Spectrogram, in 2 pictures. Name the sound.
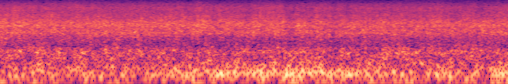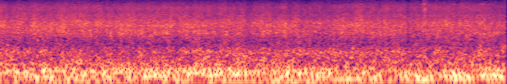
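ocean waves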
